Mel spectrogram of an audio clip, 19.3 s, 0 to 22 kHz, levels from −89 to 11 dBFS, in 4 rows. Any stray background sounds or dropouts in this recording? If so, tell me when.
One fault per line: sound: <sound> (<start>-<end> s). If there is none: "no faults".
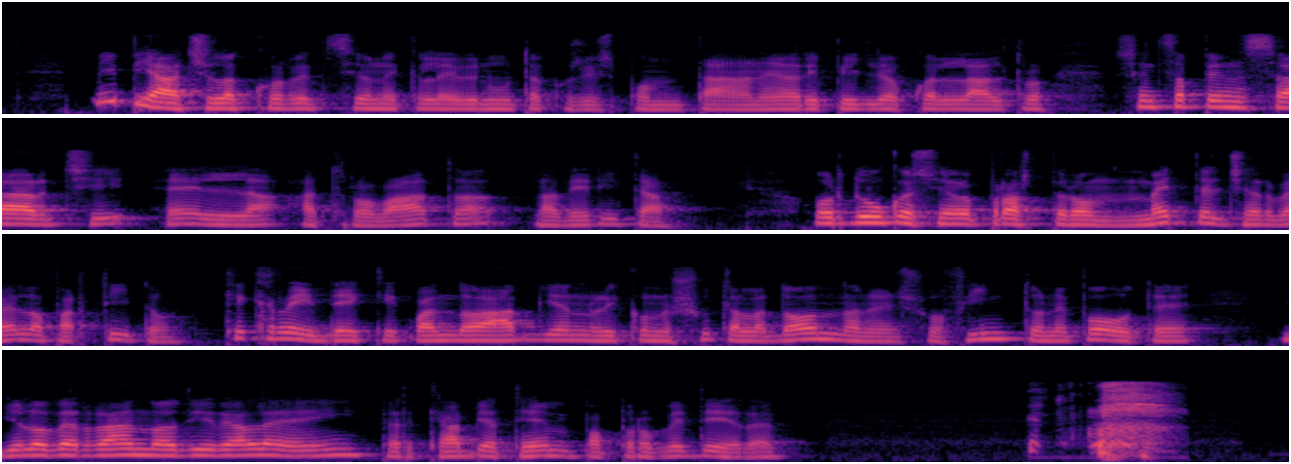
sound: sneeze (18.3-18.9 s)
